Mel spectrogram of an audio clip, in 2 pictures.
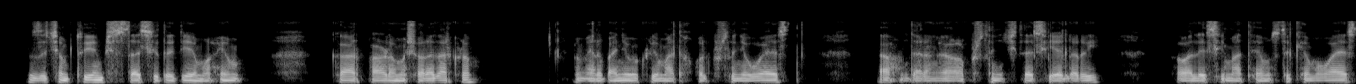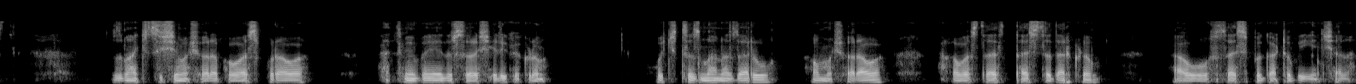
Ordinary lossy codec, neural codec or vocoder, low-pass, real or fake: none; codec, 16 kHz, 8 kbps, FunCodec, trained on Chinese and English, 25 frames a second; none; fake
